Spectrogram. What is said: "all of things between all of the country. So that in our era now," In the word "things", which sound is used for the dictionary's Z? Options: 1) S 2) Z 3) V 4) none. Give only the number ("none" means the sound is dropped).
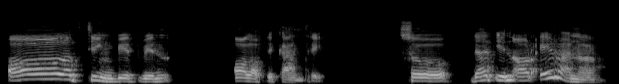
4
